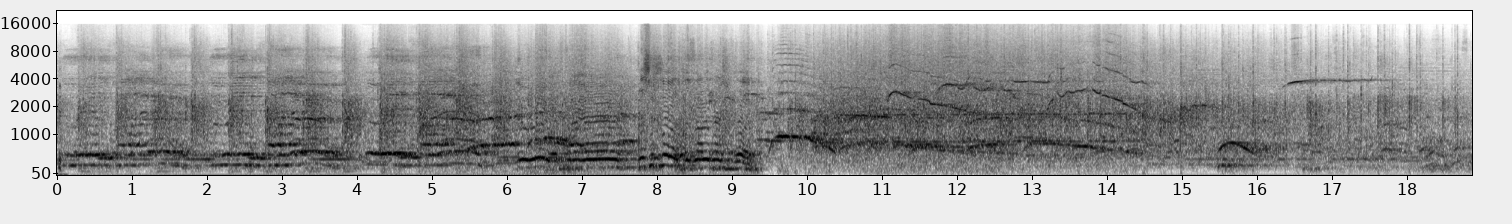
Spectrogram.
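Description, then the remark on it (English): A large concert crowd cheers and applauds loudly and continuously, dense clapping blended with shouts and whistles, with a bright singing or shouted voice rising above the roar partway through. “But they are going crazy. It was the best crowd I've ever had.”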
